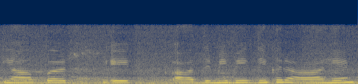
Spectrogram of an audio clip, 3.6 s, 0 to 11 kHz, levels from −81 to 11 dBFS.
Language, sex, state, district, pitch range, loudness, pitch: Hindi, female, Haryana, Jhajjar, 225-255 Hz, -12 LUFS, 240 Hz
